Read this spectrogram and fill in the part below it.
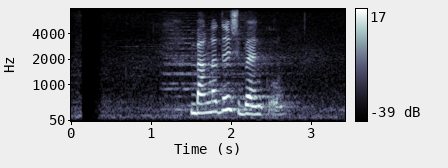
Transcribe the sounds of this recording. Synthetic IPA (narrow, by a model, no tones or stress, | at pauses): baŋlad̪eʃbɛŋko̰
